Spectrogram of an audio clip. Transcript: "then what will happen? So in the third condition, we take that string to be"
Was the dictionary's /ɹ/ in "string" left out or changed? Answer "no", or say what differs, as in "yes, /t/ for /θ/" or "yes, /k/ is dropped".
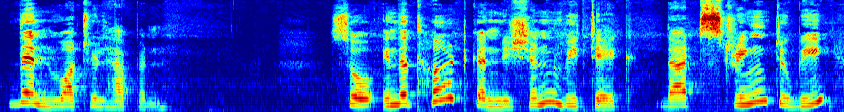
no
